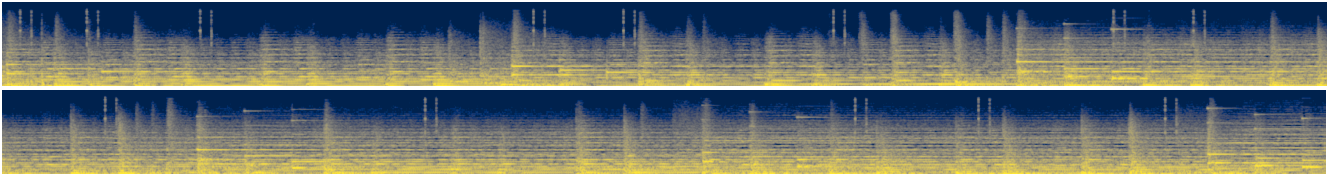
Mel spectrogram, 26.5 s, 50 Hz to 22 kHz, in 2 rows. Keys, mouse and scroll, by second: 7.9 right click, 8.3 click, 11.2-21.8 drag, 15.5 typing, 16.7 typing, 21.8 click, 26.3-26.4 scroll down 1.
